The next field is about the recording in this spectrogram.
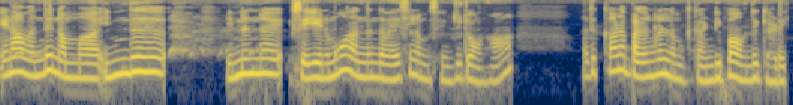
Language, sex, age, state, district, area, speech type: Tamil, female, 18-30, Tamil Nadu, Sivaganga, rural, spontaneous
